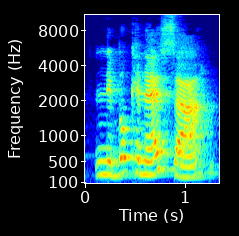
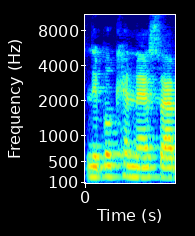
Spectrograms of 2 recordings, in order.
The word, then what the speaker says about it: Nebuchadnezzar: I think the right pronunciation is Nebuchadnezzar, because when I heard the audio from the King James Bible, it sounds Nebuchadnezzar. I think that's the right pronunciation. Nebuchadnezzar, not Nebuchadnezzar.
